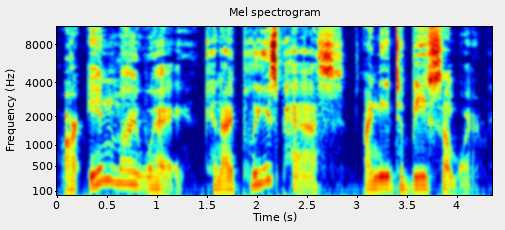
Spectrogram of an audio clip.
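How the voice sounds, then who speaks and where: A man's voice: a little high, big pitch swings, measured pace, no echo. A man playing a guarded, composed androgynous waterbender of twenty-one in a scripted table read. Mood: restrained.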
